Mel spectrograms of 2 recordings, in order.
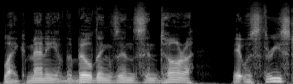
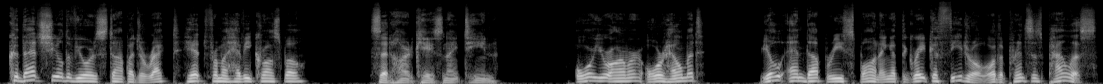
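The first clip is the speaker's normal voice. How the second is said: put-on higher, quick, challenging young woman; Hardcase's voice, sharply raised; 8 semitones higher than usual. A narrator's reading. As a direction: needle the dwarf with pointed questions, voiced higher.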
